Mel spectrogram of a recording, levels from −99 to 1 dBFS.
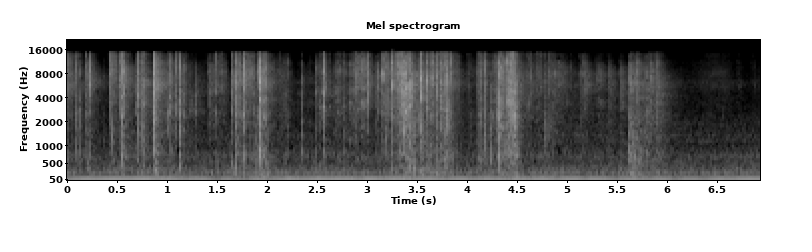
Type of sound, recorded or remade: recorded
